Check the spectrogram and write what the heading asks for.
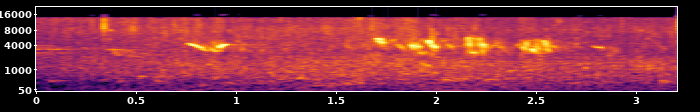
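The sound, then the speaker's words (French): A steady wash of a gently flowing river fills the background while several birds chirp and twitter in short, bright bursts above it, with no voices present. “Voilà, les oiseaux, le bruit de l'eau, d'une rivière qui s'écoule tranquillement,”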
